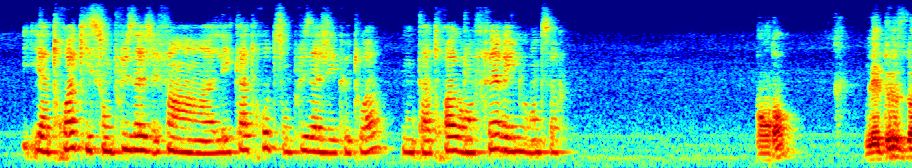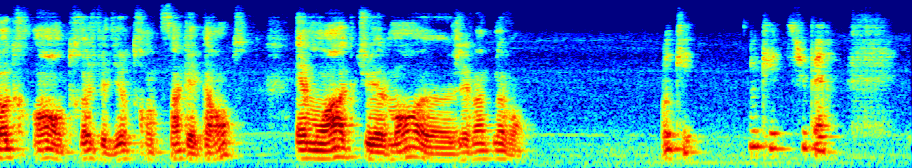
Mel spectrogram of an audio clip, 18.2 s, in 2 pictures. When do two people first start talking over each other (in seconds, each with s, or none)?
none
